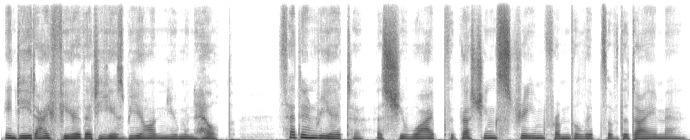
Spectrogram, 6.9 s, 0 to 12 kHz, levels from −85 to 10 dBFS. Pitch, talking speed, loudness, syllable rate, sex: 170 Hz, 210 wpm, -20 LUFS, 4.8 syllables/s, female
